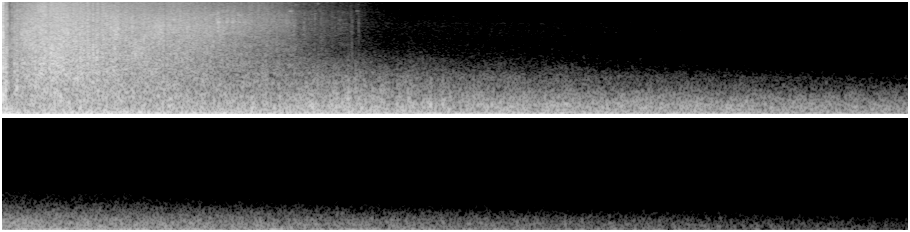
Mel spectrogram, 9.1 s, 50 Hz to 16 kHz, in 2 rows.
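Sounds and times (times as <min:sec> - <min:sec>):
bomb exploding: 0:00.0 - 0:03.7.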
